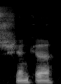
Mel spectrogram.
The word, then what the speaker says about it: Sencha: shinka because uh my my name is spelled s-e-n-c-h-a but it's uh the gaelic is pronounced shinka and a lot of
